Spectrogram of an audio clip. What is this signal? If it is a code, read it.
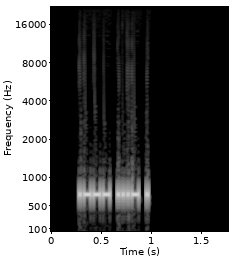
Morse code, heard as a keyed tone, about 54 wpm, 700 Hz. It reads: JVE
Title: USA Call Sign Postfixes - 3 Letters 50wpm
